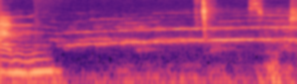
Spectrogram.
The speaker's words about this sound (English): Our little downtown church has an ambulance going by.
